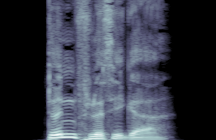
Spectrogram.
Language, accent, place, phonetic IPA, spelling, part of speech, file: German, Germany, Berlin, [ˈdʏnˌflʏsɪɡɐ], dünnflüssiger, adjective, De-dünnflüssiger.ogg
- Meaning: inflection of dünnflüssig: 1. strong/mixed nominative masculine singular 2. strong genitive/dative feminine singular 3. strong genitive plural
